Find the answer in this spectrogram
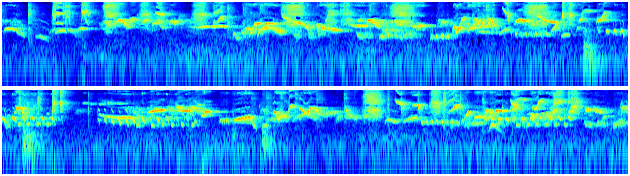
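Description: A White-rumped shama sings a rich, nonstop medley of fluty whistles, rapid trills and harsh chattering phrases, bright and loud throughout.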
